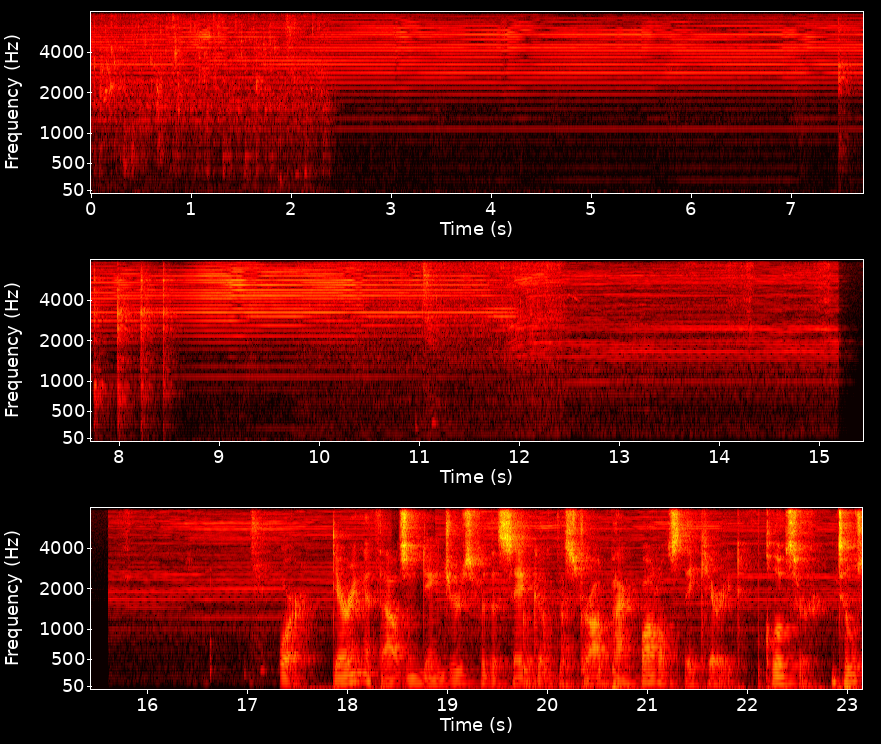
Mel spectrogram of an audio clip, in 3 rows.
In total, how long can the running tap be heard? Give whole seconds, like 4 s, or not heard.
5 s.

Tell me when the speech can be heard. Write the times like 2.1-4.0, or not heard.
17.3-23.1.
